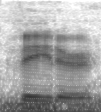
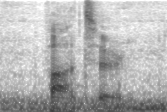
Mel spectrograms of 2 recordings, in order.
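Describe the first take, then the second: First: The name is said like 'Vader'. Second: The name is said like 'Botzer'. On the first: The speaker calls it wrong. "I can't tell you times people have pronounced it Vader" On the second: The speaker calls it right. "It's meant to be Botzer"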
